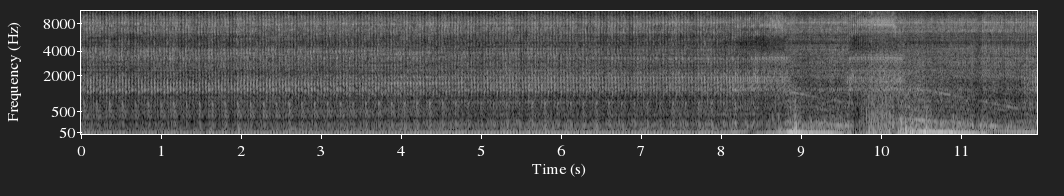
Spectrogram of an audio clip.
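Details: Nissan Urvan Estate E25 diesel (FB P7) idling with a hard, rhythmic clatter of about three knocks a second, caused by incorrect injection timing.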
